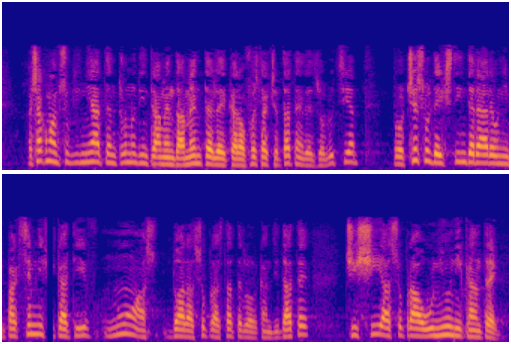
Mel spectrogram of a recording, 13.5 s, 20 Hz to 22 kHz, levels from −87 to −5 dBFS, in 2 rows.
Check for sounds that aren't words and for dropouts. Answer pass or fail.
fail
